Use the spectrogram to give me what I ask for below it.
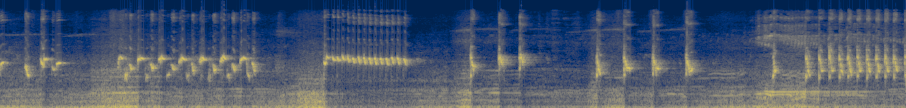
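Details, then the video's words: Yellow-vented bulbul song played as a lure to set off singing: bursts of rapid rolling notes near two kilohertz, sharp repeated chirps and a long buzzy trill, with low rumbling background noise throughout. "pancingan burung trucukan"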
